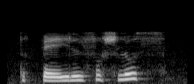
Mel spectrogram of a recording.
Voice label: "bejelverschluss", alsace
